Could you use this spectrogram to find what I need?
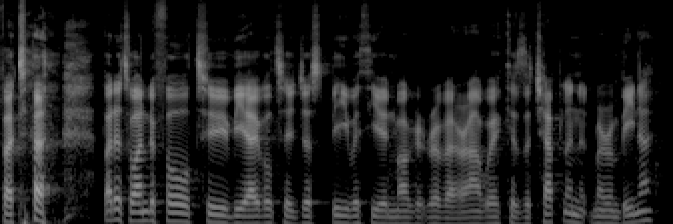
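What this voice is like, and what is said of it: Noticeable foreign accent. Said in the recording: “I've got a funny accent. I come from this place originally.”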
